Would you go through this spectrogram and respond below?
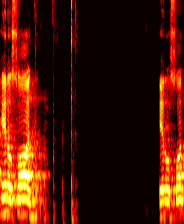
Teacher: Ra sukun sebelumnya kasrah. Harus sesuai kaidah ra dibaca tarqiq. Tapi di sini dibaca tafkhim.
